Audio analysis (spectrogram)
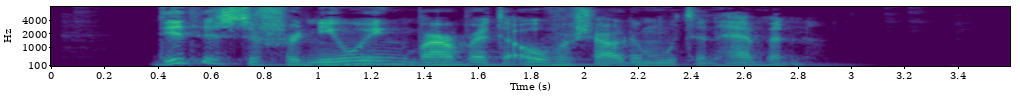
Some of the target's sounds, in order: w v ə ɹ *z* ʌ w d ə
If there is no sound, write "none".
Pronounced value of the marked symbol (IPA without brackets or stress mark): z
